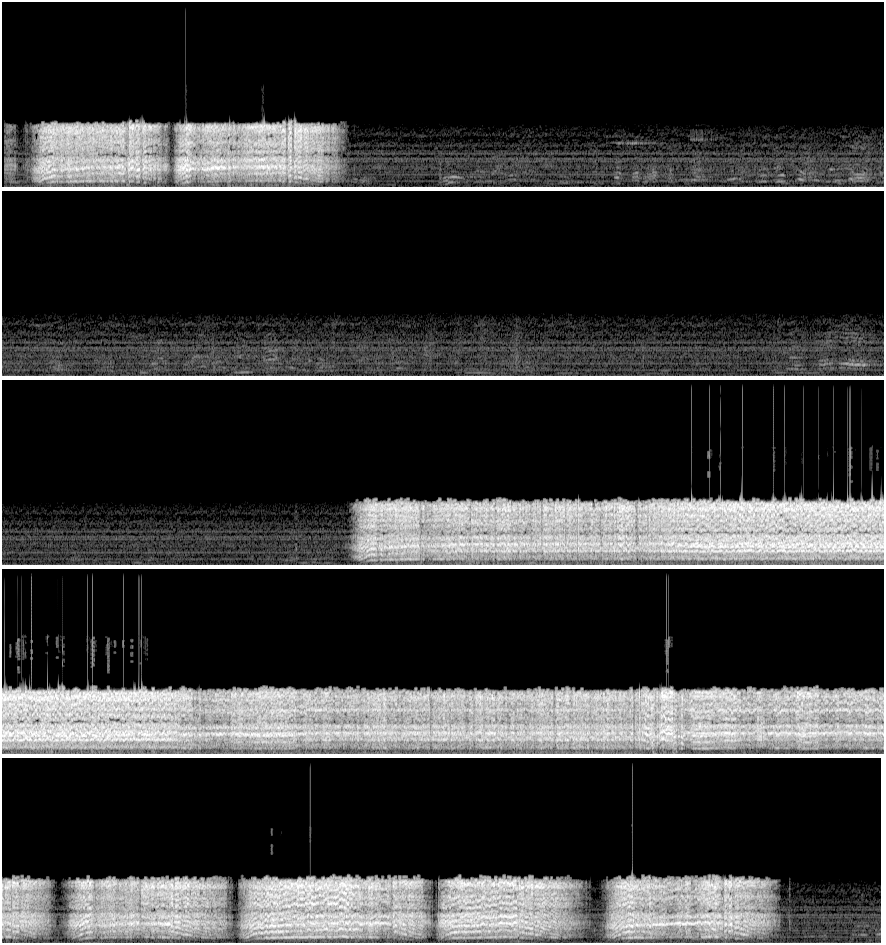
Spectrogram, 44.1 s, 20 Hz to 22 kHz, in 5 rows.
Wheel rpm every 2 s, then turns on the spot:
130, 90, 0, 0, 0, 0, 0, 0, 0, 0, 50, 220, 220, 220, 220, 230, 230, 190, 110, 140, 100, 70.
none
